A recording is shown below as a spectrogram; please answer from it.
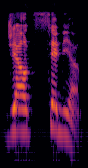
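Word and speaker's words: Gelsemium: Is it Gelsimium or is it Gelsimium? Gelsimium. Okay.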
